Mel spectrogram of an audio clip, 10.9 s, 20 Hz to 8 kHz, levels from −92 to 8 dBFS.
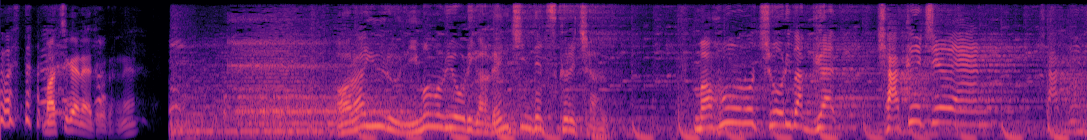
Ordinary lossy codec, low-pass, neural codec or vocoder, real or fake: none; 7.2 kHz; none; real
